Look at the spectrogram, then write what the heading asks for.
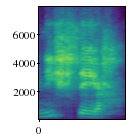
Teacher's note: que a ênfase é no ter. Ela é uma oxítona.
